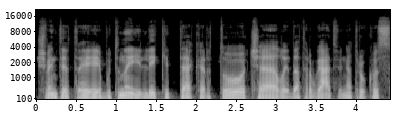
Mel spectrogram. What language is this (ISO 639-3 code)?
lit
